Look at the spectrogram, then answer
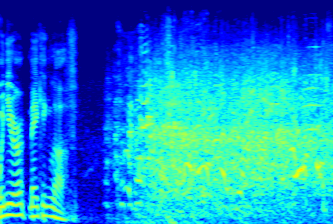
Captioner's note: laughter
